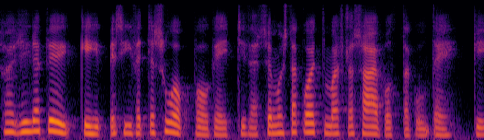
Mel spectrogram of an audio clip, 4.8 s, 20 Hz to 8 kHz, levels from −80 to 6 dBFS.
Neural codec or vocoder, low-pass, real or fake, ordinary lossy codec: codec, 16 kHz, about 1 kbps, DyCAST, with the encoder's durations; 7.2 kHz; fake; none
